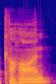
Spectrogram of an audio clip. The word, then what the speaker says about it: Kahan: Noah Khan. Noah Kahan.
